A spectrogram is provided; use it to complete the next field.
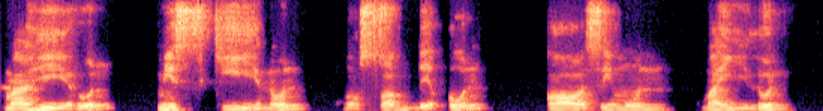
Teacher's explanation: makhrajnya di kedua bibir, sifatnya di gunnah atau di rongga hidung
